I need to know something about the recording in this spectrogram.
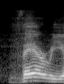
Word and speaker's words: very: Very often. Very, ¿cómo se pronuncia esa palabra? Que es con V. Miren mis labios, mi labio y mis dientes. Very, como si fuera una F.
